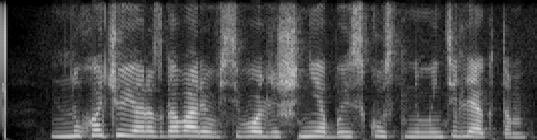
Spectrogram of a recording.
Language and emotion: Russian, angry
